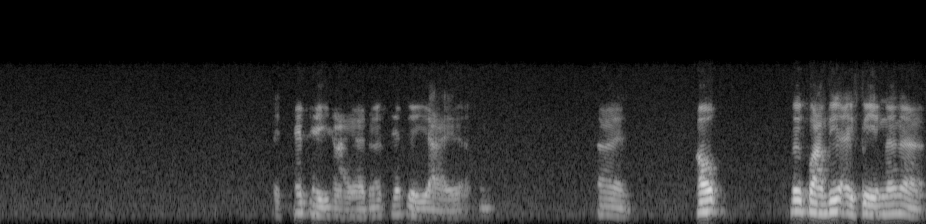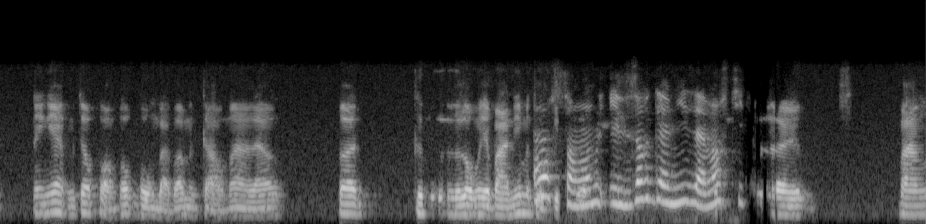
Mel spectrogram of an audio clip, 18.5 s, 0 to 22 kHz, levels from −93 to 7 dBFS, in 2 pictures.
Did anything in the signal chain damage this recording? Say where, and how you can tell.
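Yes. Speech is suppressed in double talk, likely because the call's echo canceller mistook overlapping talk for echo. The level drops by around 40 dB from 14.86 to 15.56 s and from 16.16 to 17.05 s.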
